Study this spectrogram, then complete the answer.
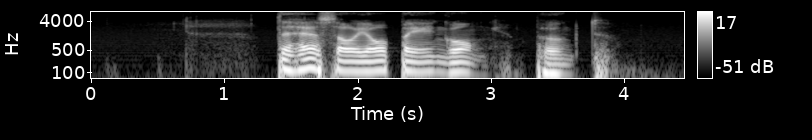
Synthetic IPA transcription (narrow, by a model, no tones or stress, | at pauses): d̪̥ɛɦæːʂɑːjɑːpʰɔenɡɔŋpʰɵŋkt̪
